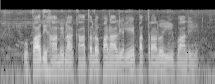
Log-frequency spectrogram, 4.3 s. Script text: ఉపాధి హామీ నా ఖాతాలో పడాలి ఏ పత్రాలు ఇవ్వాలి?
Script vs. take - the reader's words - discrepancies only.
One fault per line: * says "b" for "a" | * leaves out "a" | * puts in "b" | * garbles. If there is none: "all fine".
all fine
